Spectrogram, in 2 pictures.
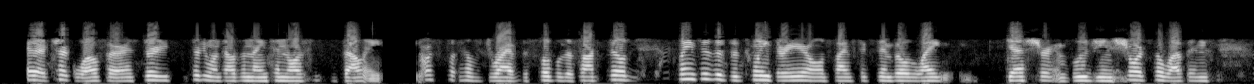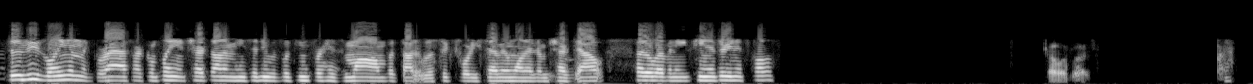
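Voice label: police department, scanner audio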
